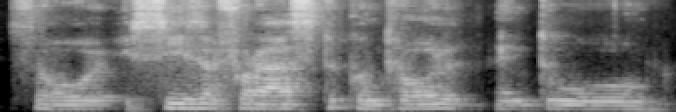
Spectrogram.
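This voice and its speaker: A man, a goalie coach answering interview questions haltingly with many fillers. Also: mid-range voice, flat delivery, mellow. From Switzerland. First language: Italian. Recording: roomy echo.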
